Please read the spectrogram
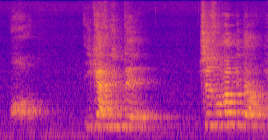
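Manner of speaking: high, startled then pleading; mock regret in hell. Soul in hell suddenly realising its mistake, high and pleading. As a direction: realise too late and apologise. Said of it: "이렇게 질문할 때".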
